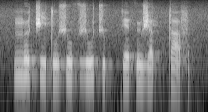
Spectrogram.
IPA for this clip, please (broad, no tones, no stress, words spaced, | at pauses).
ŋɵ t͡ʃituʃuθ ʒu t͡ʃukːeθʉʒɐ tːaf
